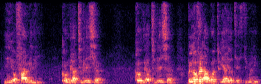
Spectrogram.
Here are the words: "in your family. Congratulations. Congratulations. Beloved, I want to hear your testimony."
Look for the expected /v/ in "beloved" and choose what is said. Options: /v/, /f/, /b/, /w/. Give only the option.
/f/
